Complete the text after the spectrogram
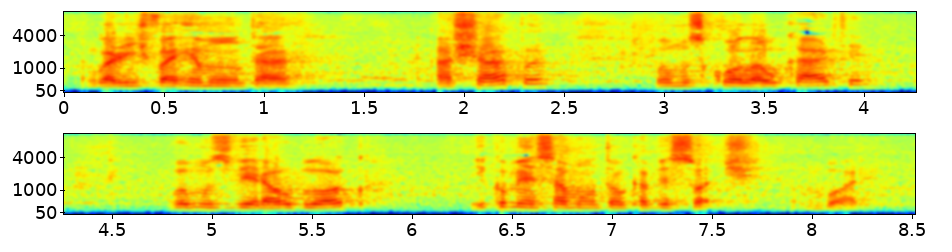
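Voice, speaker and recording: A man talks with a fairly high pitch, leaving long, frequent pauses. Noticeable background noise sits behind him. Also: fairly quick pace. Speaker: mechanic and YouTube channel host. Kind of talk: workshop tutorial video. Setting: mechanic workshop. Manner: animated.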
